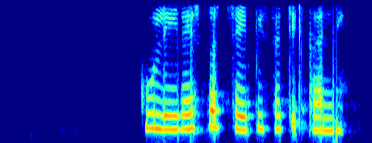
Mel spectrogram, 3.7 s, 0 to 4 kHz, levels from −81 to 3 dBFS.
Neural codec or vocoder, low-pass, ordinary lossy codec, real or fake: codec, 24 kHz, 0.9 kbps, WavTokenizer, medium speech release version 1; 3.6 kHz; AAC, 32 kbps; fake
